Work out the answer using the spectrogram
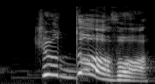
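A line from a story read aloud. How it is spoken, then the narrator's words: Joyful. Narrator (Ukrainian): зрадів МакАрдл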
